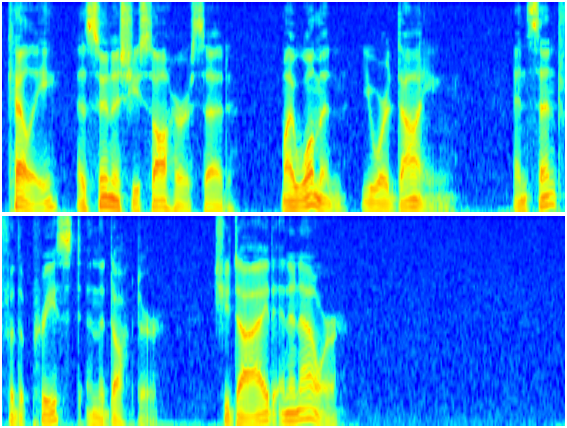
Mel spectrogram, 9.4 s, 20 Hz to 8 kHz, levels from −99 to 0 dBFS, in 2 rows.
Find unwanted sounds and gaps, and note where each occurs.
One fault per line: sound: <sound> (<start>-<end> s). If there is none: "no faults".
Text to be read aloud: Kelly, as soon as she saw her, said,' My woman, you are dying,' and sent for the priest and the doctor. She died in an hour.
no faults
